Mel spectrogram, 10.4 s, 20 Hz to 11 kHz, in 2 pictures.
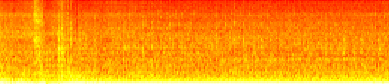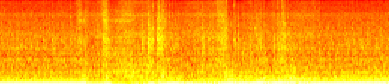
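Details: Loud, deep, steady rumble with a short throttle blip from the V8 in an abandoned, unassembled C10 project truck, running with no exhaust fitted on a first try to see if the engine is sound; runs strong and even.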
